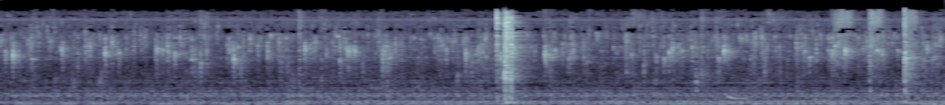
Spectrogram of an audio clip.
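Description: Food frying in hot oil: faint, steady crackling and spitting. There is one sharp knock about five seconds in.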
